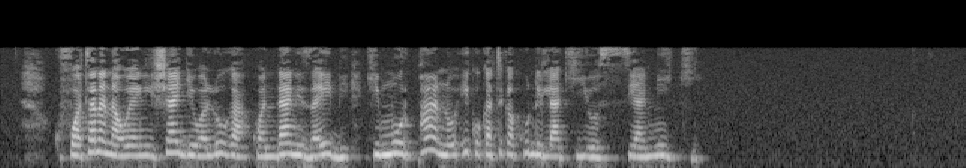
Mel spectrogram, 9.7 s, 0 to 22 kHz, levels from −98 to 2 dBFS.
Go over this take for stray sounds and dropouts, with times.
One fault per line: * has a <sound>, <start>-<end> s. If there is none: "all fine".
all fine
